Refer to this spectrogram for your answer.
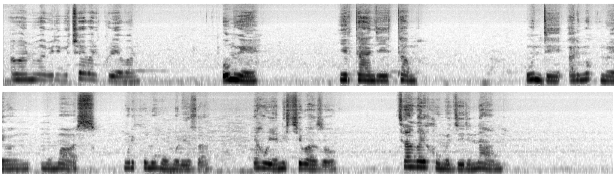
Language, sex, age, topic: Kinyarwanda, female, 18-24, health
